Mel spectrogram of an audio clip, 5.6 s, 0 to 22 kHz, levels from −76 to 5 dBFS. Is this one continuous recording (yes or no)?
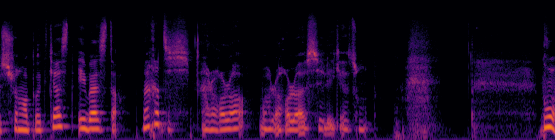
no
